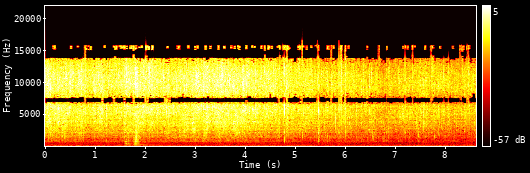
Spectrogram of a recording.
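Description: Onion and ginger-garlic paste sizzling in hot oil in a kadai over a low-to-medium flame while the paste cooks off its raw smell. A silicone spatula stirs and scrapes it, with an occasional light knock against the pan. The sizzle eases slightly near the end once the stirring stops.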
